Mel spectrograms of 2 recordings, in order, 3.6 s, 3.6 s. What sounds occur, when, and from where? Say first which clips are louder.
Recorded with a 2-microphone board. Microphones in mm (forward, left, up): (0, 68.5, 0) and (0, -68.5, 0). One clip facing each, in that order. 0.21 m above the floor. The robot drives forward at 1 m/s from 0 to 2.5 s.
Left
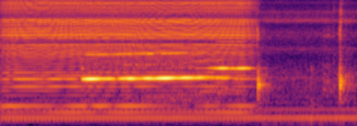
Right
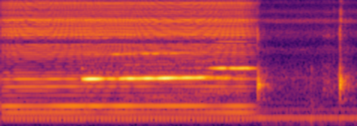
0.8 s a flute: right 1 dB; 5° right (ahead or behind), 3 m; by 2.5 s centre (ahead or behind), 4.5 m
2.6 s a running tap: even; centre (ahead or behind), 0.7 m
